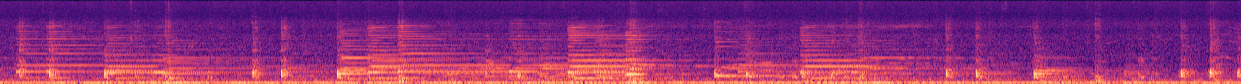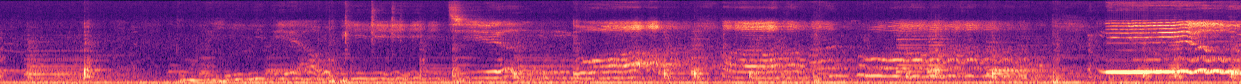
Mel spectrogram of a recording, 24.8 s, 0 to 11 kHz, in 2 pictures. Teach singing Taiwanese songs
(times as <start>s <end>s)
14.2s 24.8s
